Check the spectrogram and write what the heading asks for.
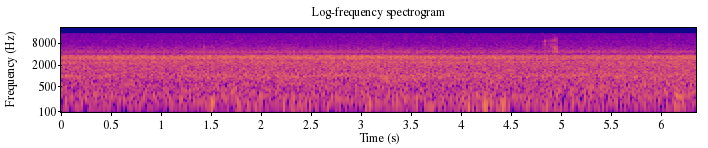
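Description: Steady outdoor background hiss with no other clear sound, plus a couple of faint soft sounds about a second and a half in and about four seconds in.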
